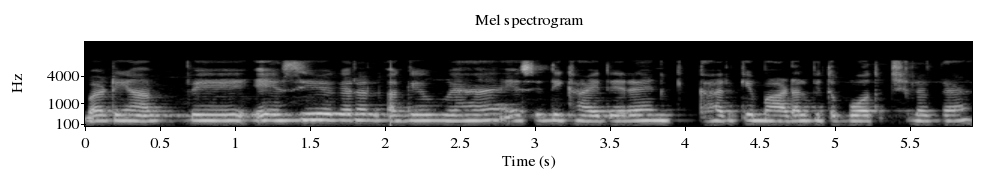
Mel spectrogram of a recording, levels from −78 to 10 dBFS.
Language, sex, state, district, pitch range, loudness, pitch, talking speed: Hindi, female, Uttar Pradesh, Gorakhpur, 210-220 Hz, -15 LUFS, 215 Hz, 235 wpm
